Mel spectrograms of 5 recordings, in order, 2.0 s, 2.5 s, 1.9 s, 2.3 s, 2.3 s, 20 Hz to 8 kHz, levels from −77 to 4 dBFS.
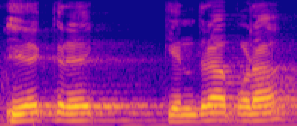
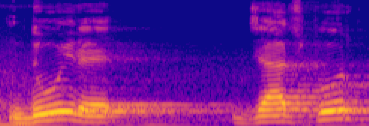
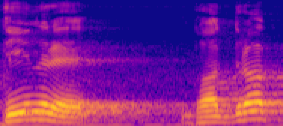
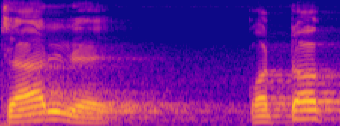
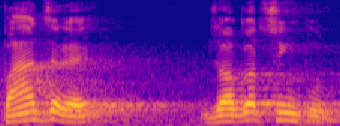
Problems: constant background noise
